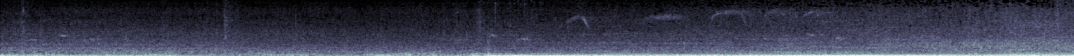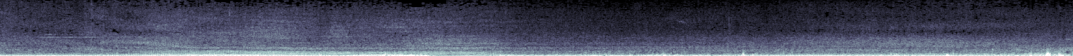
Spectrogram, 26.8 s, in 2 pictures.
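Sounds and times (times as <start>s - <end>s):
traffic rumble on a street in Tel Aviv: 0.0s - 26.8s
passing engine: 5.6s - 26.8s.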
